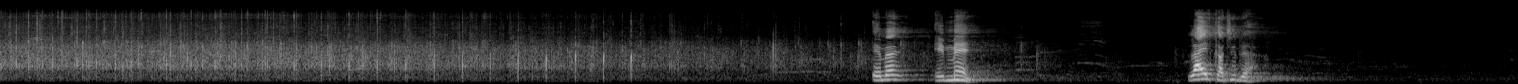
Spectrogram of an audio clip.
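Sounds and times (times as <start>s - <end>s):
audience applauding: 0.0s - 10.6s
speech: 8.7s - 9.9s, 11.9s - 12.7s.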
